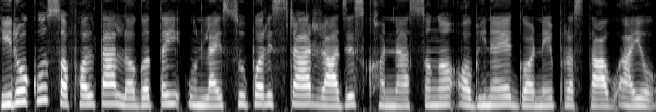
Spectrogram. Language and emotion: Nepali, neutral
